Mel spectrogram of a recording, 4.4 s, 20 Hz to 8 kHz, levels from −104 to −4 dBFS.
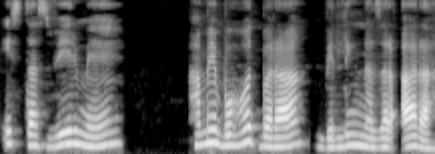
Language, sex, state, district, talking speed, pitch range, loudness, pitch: Hindi, female, Arunachal Pradesh, Lower Dibang Valley, 135 wpm, 180-230 Hz, -18 LUFS, 200 Hz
